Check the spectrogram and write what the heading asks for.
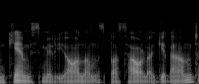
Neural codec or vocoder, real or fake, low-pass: codec, 16 kHz, 4.8 kbps, FACodec; fake; 7.2 kHz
